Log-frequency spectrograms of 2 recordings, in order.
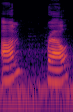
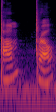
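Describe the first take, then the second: First: Umbrella drawn out slowly as um-brel-la; split into syllables. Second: Umbrella clapped out in three beats; clapped syllables. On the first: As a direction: stretch Umbrella into three beats. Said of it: "as we say the word umbrella". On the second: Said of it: "You could also clap it out". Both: Shown as a demonstration.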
